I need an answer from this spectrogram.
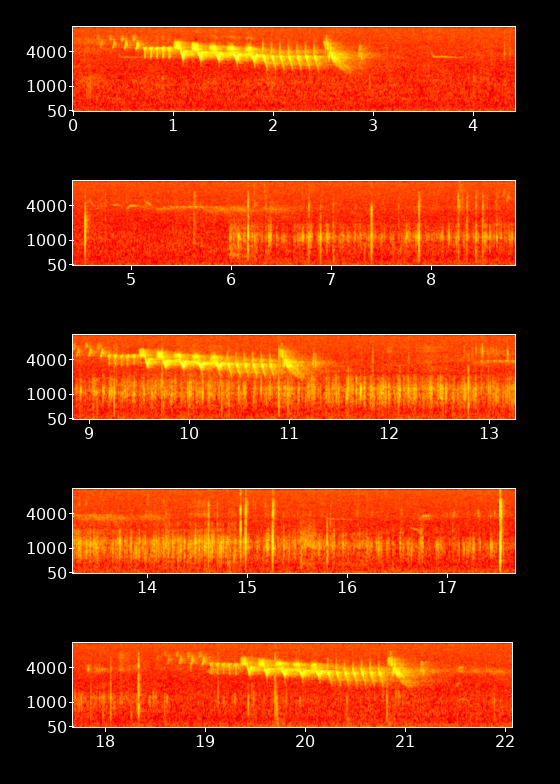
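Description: A songbird sings the same short song three times, about ten seconds apart: a quick trill of notes stepping downward and ending in a brief flourish. In between there is a soft rushing noise with scattered sharp clicks, the loudest a single click about three-quarters of the way through.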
